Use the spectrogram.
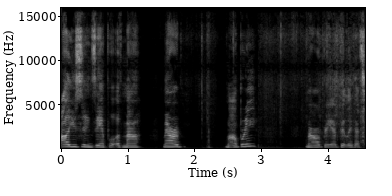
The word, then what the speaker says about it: Mowbray: inheriting lands, well, I'll use an example of Mowbray, I believe that's how it's pronounced.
